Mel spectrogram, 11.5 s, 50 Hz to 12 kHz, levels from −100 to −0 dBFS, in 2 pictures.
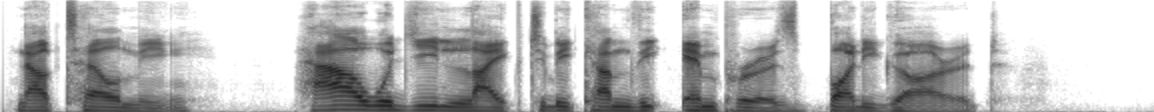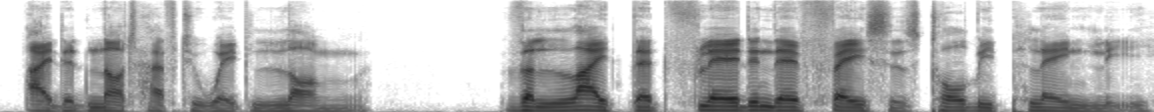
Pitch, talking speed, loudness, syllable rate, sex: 100 Hz, 155 wpm, -22 LUFS, 4.1 syllables/s, male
